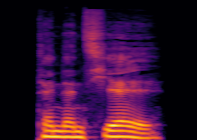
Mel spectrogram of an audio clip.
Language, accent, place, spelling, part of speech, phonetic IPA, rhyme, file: German, Germany, Berlin, tendenziell, adjective, [tɛndɛnˈt͡si̯ɛl], -ɛl, De-tendenziell.ogg
- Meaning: tendential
